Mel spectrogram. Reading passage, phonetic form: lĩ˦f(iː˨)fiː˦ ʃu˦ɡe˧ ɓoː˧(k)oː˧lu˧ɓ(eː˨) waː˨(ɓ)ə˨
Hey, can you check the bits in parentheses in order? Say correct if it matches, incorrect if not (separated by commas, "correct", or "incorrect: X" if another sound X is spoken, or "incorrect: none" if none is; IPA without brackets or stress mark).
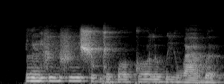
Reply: incorrect: iː˦, correct, incorrect: iː˨, correct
